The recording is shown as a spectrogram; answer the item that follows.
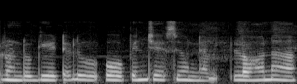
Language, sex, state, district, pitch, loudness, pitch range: Telugu, female, Andhra Pradesh, Krishna, 205 Hz, -18 LUFS, 195-210 Hz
